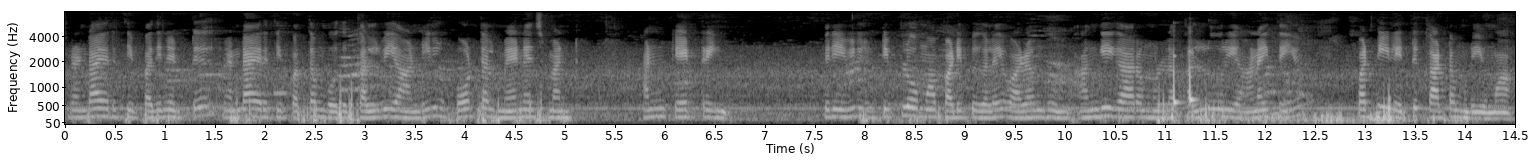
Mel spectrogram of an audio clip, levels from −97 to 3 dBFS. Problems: constant background noise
